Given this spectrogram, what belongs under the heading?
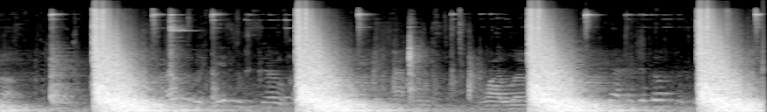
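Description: Swiss guns fired at a shooting range: four very loud, booming gunshots at irregular intervals, each ringing out in a long decaying echo that fills the gaps between shots.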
